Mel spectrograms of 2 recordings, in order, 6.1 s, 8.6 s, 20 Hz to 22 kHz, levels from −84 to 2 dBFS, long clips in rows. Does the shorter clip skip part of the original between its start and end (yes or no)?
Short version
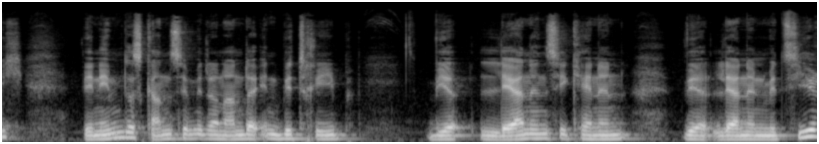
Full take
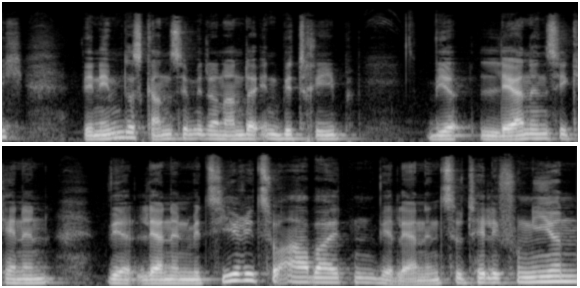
no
